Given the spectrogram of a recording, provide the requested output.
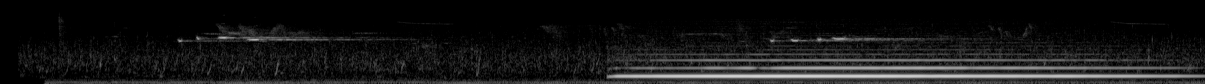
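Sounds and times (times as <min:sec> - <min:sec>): stream water trickling: 0:00.2 - 0:12.0
high bird chirps: 0:01.8 - 0:03.8.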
